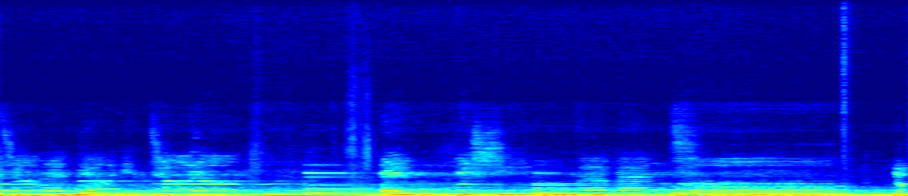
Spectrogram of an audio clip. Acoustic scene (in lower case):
car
